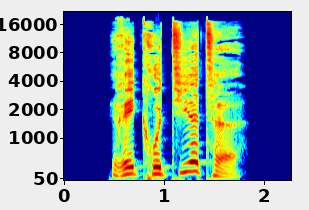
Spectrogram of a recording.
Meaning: inflection of rekrutieren: 1. first/third-person singular preterite 2. first/third-person singular subjunctive II
- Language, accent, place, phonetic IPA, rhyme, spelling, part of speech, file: German, Germany, Berlin, [ʁekʁuˈtiːɐ̯tə], -iːɐ̯tə, rekrutierte, adjective / verb, De-rekrutierte.ogg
